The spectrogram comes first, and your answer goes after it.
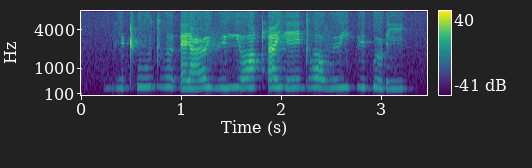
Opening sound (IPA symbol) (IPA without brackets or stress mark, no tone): bʱ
